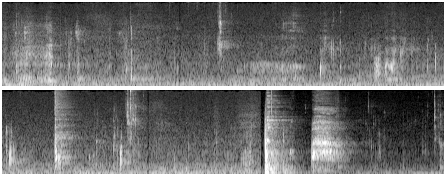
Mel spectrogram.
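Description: Quiet close-up mouth sounds of chewing a mouthful of fish and vegetables, with small wet clicks, and sipping from a ceramic mug. A sharp knock comes about seven seconds in, as the mug is set back down on the table.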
